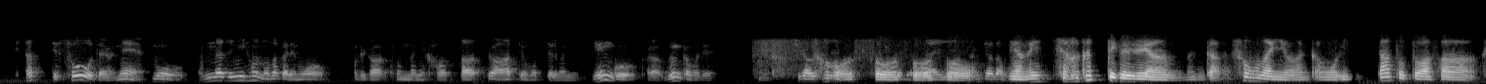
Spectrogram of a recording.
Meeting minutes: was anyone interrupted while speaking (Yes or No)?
Yes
